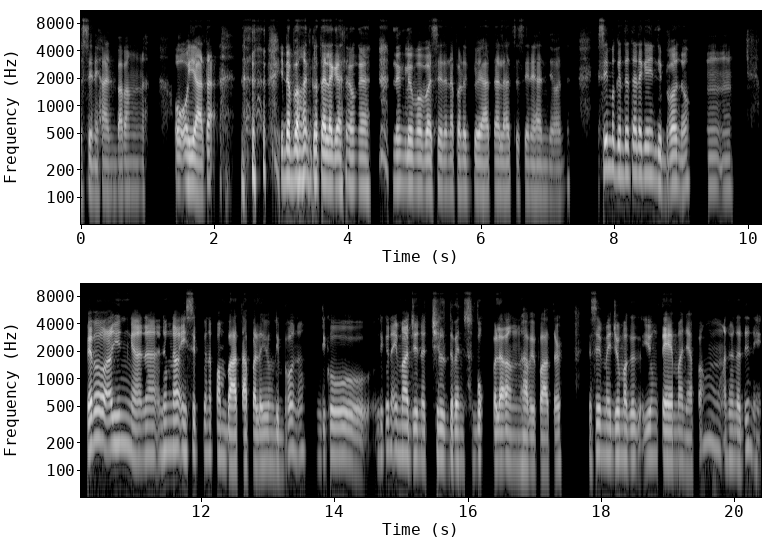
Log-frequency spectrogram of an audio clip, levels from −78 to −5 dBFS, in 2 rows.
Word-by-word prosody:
sinehan, 115 0 -5
parang, 120 +1 -4 0.6
oo 135 +1 +3
yata, 130 -4 +5 1.0
inabangan 160 0 +5
ko 160 - +5
talaga 140 -3 +7
no'ng, 140 0 -1
ah, 135 -1 +1 0.3
no'ng 145 0 -1
lumabas 130 -1 +1
sila, 130 -2 -3
napanood 125 -1 -5
ko 125 - -2
yata 120 +1 0
lahat 120 0 -5
sa - - -13
sinehan 115 -1 -6
'yon. 105 0 -11 0.5
Kasi 205 - -1
maganda 185 -2 -1
talaga 180 -1 +2
yung 175 - -2
libro, 145 0 +1
'no, 140 +1 -5 0.2
mm. 130 -2 -12 0.5
Pero 210 +5 +6
ayun 195 +1 +2
nga, 140 -2 +4
na 150 +2 0 0.2
no'ng 170 +1 -5
naisip 165 -2 +1
ko - - -6
na - - -5
pambata 130 -4 +3
pala 125 -1 -1
yung 130 -1 -6
libro, 150 +8 -5
'no, 155 +2 -14 0.2
hindi 140 0 -10
ko 155 - -2 0.6
hindi 145 +1 -12
ko 170 - -4
na-imagine 150 -3 +1
na - - -11
children's 135 -3 -2
book 140 -1 -5
pala 130 +1 +4
ang 120 -1 -9
Harry 120 0 -1
Potter. 115 +2 -1 0.3
Kasi 160 +6 -3
medyo 145 -1 -1
magaga 140 -1 -2
yung 145 0 -5
tema 130 -1 +5
niya 115 -3 -5
pang 205 - -13 0.2
ano 140 - -7
na 130 - -2
din 135 -8 -11
135 Hz, 180 wpm, -25 LUFS, 125-155 Hz, 1.0 s, talaga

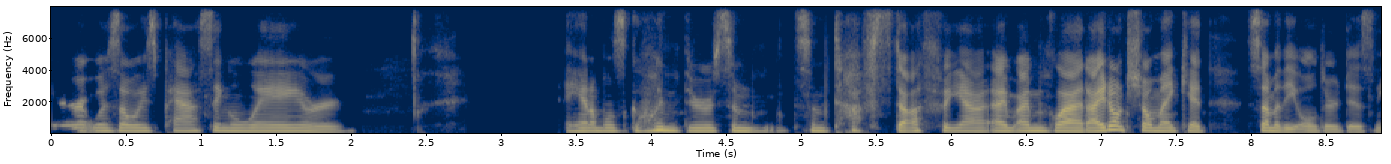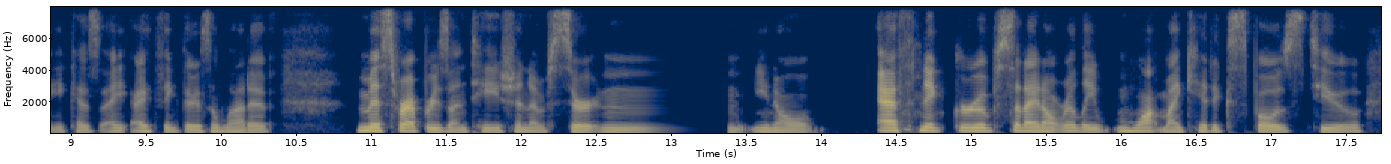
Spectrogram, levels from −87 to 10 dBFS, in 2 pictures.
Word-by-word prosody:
parent 185 -1 -2
was 190 0 -3
always 185 -1 -1
passing 185 +1 -4
away 180 0 -1
or 155 -2 -3 1.5
animals 180 0 -2
going 195 +2 +3
through 180 -1 -1
some 180 -1 -4
some 185 -2 -3
tough 195 +3 -7
stuff. 185 +2 -1
Yeah, 180 -3 0
I'm 185 0 +2
I'm 185 0 +2
glad, 175 -2 +5
I 175 +2 +7
don't 245 -1 +5
show 200 -2 +1
my 180 -2 +2
kid 170 -2 -2 0.3
some 200 -2 +2
of 175 - 0
the 160 -2 -1
older 160 0 -3
Disney, 155 +1 -7
'cause 165 0 -6
I 175 0 -4
I 175 - -1
think 165 0 -6
there's 160 0 -1
a - - 0
lot 165 -1 -2
of 155 0 -3 0.6
misrepresentation 175 -4 +3
of 165 -1 -5
certain, 160 -1 -1 0.4
you 170 +3 -4
know, 155 -2 -3 0.4
ethnic 200 -2 +6
groups 190 -1 +3
that 185 - +2
I 175 - +6
don't 170 -1 +1
really 175 -1 0
want 180 -3 +1
my 170 -1 0
kid 175 +1 -3
exposed 170 0 -2
to, 170 0 -1
175 Hz, 175 wpm, -23 LUFS, 165-185 Hz, 1.5 s, I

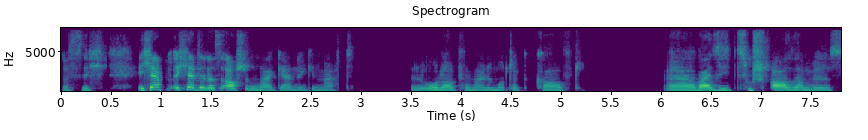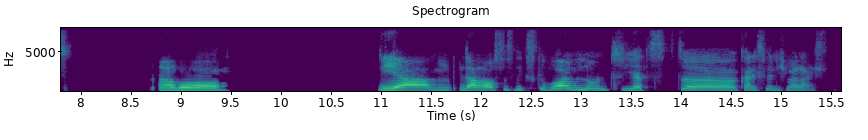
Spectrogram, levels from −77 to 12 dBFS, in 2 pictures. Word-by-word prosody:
Dass 200 0 -13
ich 195 -4 -8 0.3
ich 230 +6 +3
habe 295 +1 +4
ich 265 +3 0
hätte 285 -1 +5
das 255 0 -1
auch 240 - +5
schon 220 -4 -3
mal 185 -1 -6
gerne 180 -1 -10
gemacht, 175 0 -15 0.5
einen 95 - -10
Urlaub 185 -1 -2
für 180 - -9
meine 175 0 -8
Mutter 185 0 -8
gekauft, 180 +1 -9 0.8
äh, - - -5 0.2
weil 185 0 +6
sie 185 -1 -2
zu 195 - -5
sparsam 180 -1 +1
ist, 180 +1 -9 0.8
aber 185 -1 +3 1.5
Ja, 195 -1 +6
hm, 185 0 -10
daraus 205 +1 +3
ist 205 0 -13
nix 210 -1 -11
geworden 250 +5 +1
und 210 -2 -9
jetzt, 210 +1 -8
äh, 220 - -4 0.5
kann 205 -1 -6
ich 200 - -13
es - - -20
mir 200 - -12
nicht 190 0 -14
mehr 185 -1 -9
leisten. 170 -1 -15
190 Hz, 160 wpm, -22 LUFS, 180-205 Hz, 1.5 s, weil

